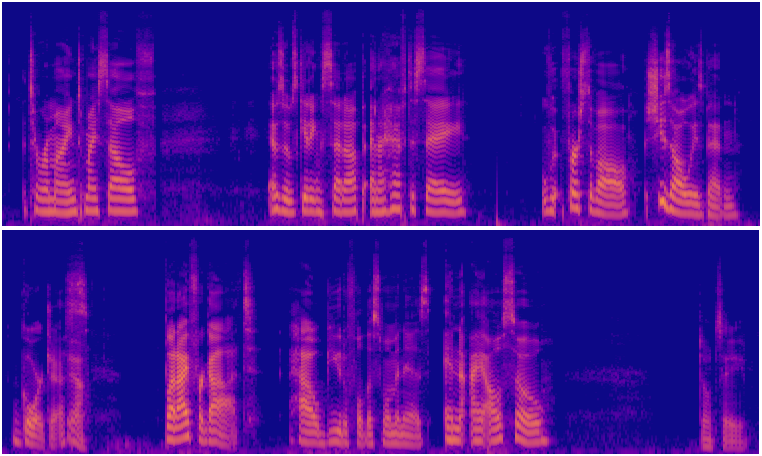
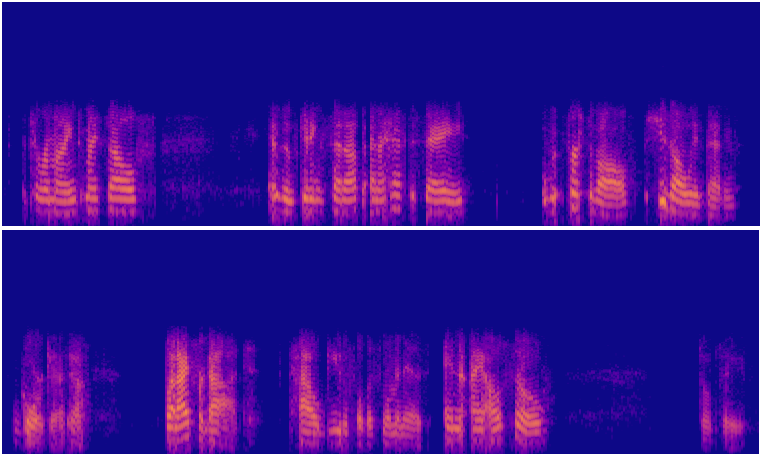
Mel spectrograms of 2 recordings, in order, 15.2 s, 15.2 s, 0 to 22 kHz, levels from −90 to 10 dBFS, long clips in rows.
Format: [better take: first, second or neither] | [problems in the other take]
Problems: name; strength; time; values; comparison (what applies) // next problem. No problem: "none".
first | phone-call audio; poor line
